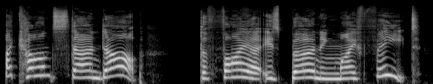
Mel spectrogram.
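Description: A woman's voice: a little high, big pitch swings, slow, dry recording, clean studio sound, pitched above the performer's own voice. A woman voicing a naughty, wilful boy puppet in a children's storybook, childlike, pleading and emphatic. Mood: distressed. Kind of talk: children's storybook character reading.

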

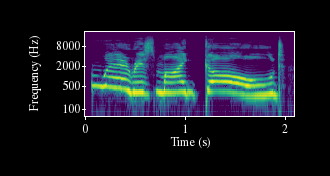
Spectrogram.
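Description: Naive young storybook boy, played by a woman, high and very animated, earnest. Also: takes it slowly, no echo, studio quality, exaggerated voice. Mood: upset, questioning. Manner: earnest, childlike, excitable. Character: naive, eager wooden puppet boy. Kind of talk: children's storybook character voice.

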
